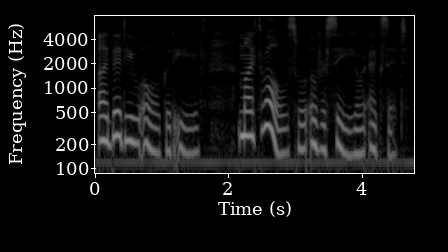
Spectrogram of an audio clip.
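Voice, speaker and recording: Female vampire aristocrat, acted by a woman, very dark mellow tone, slow and imperious, formal diction, ASMR roleplay. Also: lowish voice, expressive, no room sound. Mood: polite, composed. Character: haughty aristocratic female vampire, commanding, coldly indignant. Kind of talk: scripted ASMR audio roleplay.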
